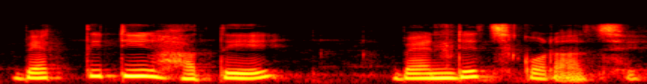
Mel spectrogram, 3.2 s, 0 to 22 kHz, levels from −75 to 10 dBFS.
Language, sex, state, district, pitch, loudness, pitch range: Bengali, female, West Bengal, Cooch Behar, 210 Hz, -13 LUFS, 200-265 Hz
